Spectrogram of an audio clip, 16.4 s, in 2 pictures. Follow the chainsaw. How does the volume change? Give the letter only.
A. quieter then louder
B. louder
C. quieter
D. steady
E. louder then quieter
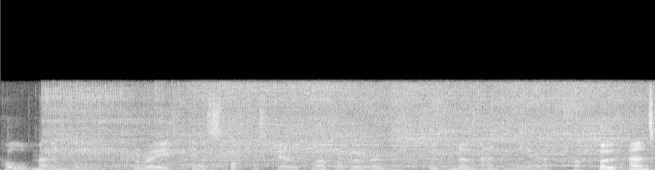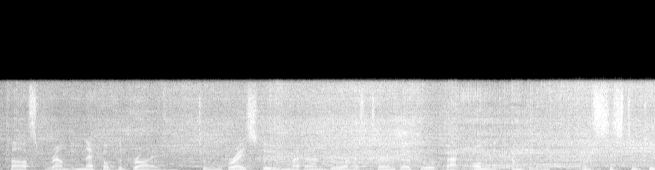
B.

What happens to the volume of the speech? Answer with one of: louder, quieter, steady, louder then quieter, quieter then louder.
louder.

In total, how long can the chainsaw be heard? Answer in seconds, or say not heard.
16 s.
